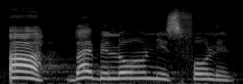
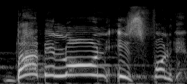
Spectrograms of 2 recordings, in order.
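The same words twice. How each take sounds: First: The phrase is said softly and weakly. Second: The phrase is said loudly and forcefully. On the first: It sounds like a casual remark nobody would heed. The speaker calls it wrong. "he couldn't say" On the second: It is an urgent warning that demands action. The speaker calls it right. "with a mighty loud voice"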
